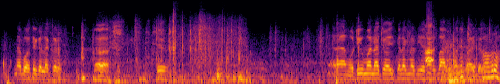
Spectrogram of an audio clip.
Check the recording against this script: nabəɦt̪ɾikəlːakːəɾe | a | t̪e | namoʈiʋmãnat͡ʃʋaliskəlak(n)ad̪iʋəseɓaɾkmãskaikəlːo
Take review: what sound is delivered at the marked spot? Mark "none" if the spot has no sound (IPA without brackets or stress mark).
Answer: n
